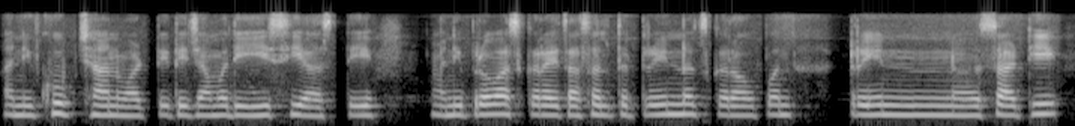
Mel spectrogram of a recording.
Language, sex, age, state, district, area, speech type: Marathi, female, 30-45, Maharashtra, Nanded, urban, spontaneous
